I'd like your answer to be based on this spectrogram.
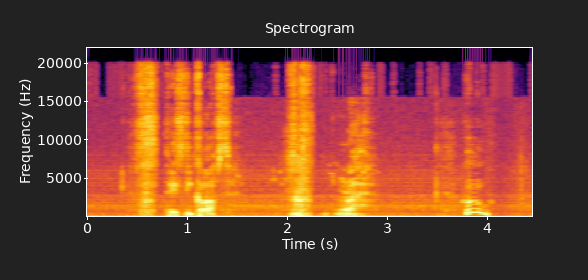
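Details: Several harsh coughs and throaty hacking sounds in short bursts after smoking marijuana, CBD mentioned; cough after smoking.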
